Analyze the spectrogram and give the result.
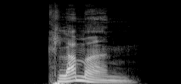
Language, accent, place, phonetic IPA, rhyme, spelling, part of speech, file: German, Germany, Berlin, [ˈklamɐn], -amɐn, klammern, verb, De-klammern.ogg
- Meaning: to cling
